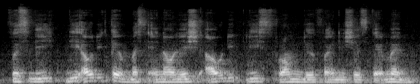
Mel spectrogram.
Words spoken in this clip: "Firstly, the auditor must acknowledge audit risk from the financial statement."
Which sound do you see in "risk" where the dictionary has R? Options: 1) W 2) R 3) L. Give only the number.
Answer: 3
